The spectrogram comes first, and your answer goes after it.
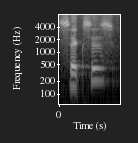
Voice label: "SIXES", Dealer's Speech; PowerPOKER Demo

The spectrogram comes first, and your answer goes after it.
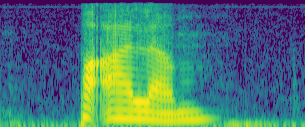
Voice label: GOODBYE, PILIPINO

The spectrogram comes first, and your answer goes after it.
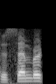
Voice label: "december", speech; Informer 1.0; InformerSpeak

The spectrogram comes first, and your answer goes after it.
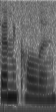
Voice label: "Semicolon", female voice; TalkingKeys

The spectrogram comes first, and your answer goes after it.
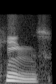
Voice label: "KINGS", poker; iPoker 2000

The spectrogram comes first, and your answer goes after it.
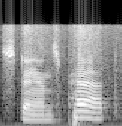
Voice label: "stands pat", dealer's speech; PowerPOKER Demo

